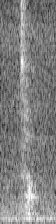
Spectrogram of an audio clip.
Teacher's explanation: when we pronunciate the word, there's like a bit of air coming out or pushing out · when we pronunciate it, there's going to be an aspiration of the t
